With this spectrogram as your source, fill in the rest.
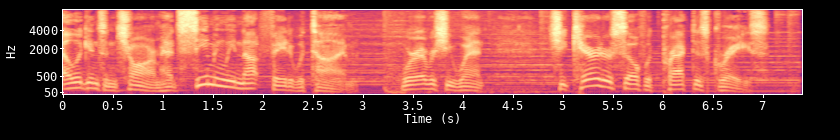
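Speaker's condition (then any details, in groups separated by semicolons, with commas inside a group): No condition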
